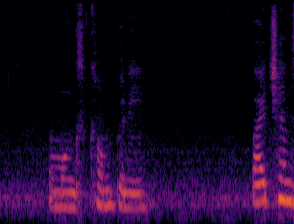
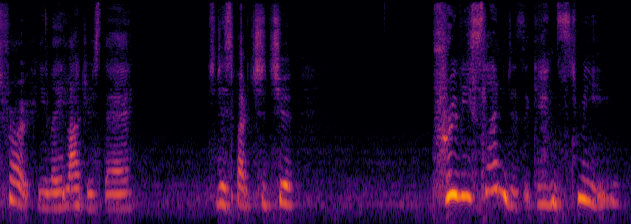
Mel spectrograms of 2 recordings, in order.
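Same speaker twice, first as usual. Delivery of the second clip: Moll's indignation; 2 semitones higher, 7 dB louder than usual. Acted. Moll confronting her slanderer to his face, indignant and loud. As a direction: confront him in declamatory bursts. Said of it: "her describing how she feels about".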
